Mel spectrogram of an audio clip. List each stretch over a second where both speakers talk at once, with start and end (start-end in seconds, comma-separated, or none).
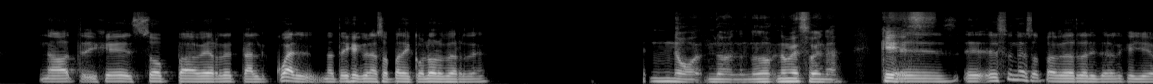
none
